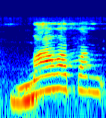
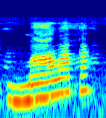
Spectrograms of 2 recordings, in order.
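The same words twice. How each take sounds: First: Mávapa started high and falling; teacher stressing the question word Mávapa; high questioning read. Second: Said in the usual way. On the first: Shown as a demonstration. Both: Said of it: "que hay una pregunta".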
